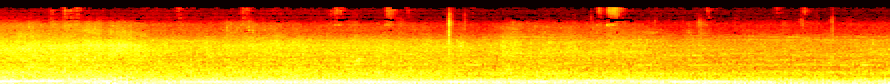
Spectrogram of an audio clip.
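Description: Low rumble and engine hum of a train just gone past, slowly fading as it moves away.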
